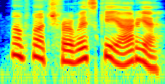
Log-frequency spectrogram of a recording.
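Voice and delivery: light Irish lilt, teasing; teasing Irish accent. Acted. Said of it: "Esme observed".

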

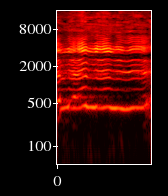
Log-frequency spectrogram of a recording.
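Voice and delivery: high, loud mock crying wail; mock child's pained cry; imitated crying scream. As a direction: wail in pain like a child, hammed up. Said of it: "he's like".

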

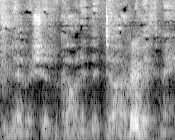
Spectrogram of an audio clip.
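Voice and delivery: very low, hushed mock menace; Vin Diesel impression. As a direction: play a soft, low action-movie psychopath. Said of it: "go up Vin Diesel and be like".

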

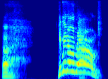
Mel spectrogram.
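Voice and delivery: ending in a high, loud shout; shrug, then bellow for drinks; giant calls for a round. Acted. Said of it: "the half giant go like".

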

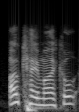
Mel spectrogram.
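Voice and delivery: high, bright casual okay; breezy star-struck reply. Retold or imitated. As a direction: act as if it's totally normal.

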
